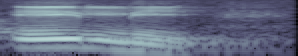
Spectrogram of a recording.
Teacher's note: O primeiro E tem o som fechado, mas quando você fala normalmente, a gente fala ele. Então esse E final acaba sendo reduzido para o som do I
